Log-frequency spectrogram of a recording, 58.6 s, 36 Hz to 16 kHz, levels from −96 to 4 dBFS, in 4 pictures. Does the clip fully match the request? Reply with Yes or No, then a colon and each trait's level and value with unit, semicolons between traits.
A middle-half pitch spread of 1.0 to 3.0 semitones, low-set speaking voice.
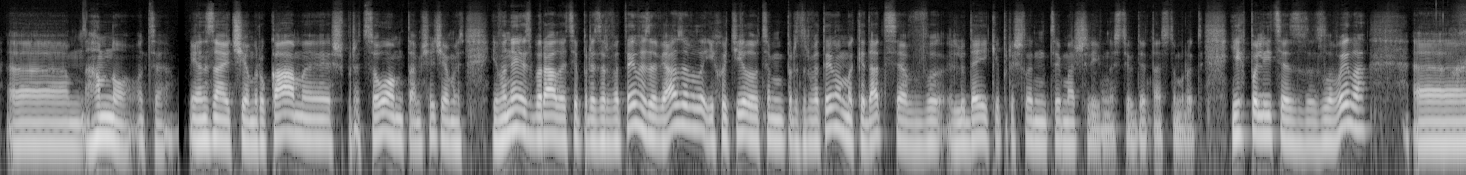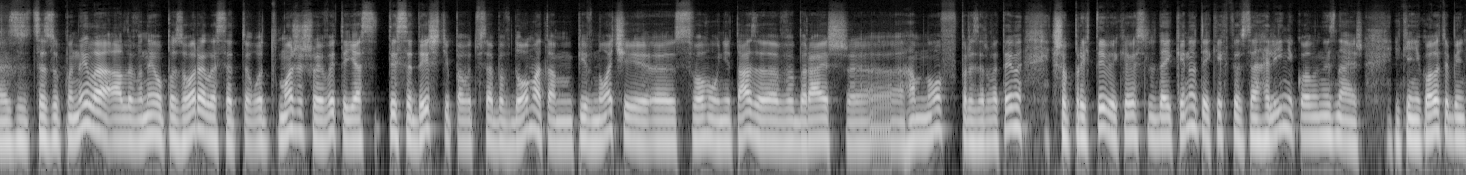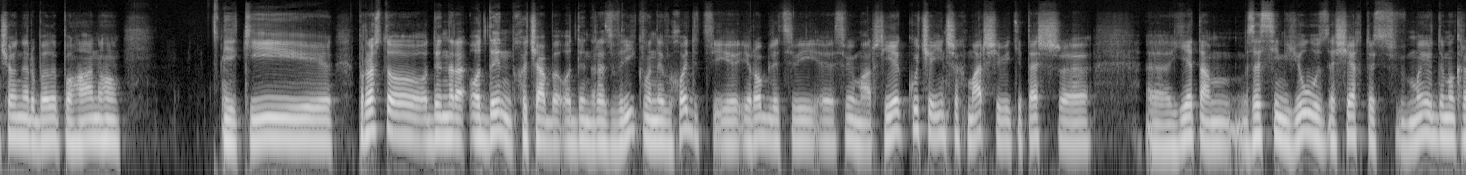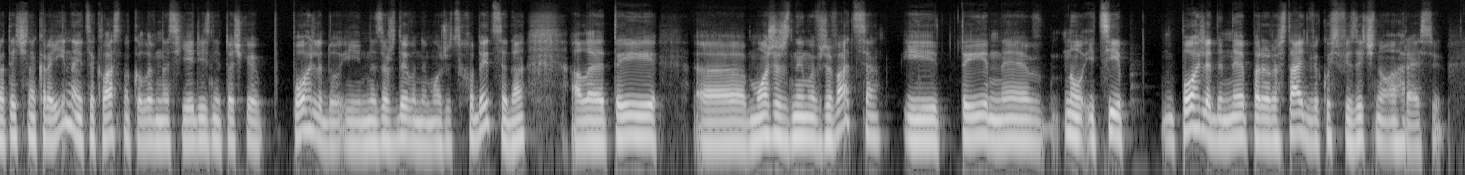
Yes: average, 2.7 semitones; low, 125 Hz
